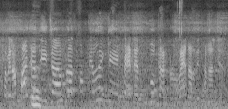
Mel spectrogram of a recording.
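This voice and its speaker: An Indonesian man shoutcasting an esports match like a fighting game announcer, hyped and exclamatory, repeating phrases. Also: very high-pitched, expressive, moderate pace, loud music behind the voice. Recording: loud crowd and noisy venue behind.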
